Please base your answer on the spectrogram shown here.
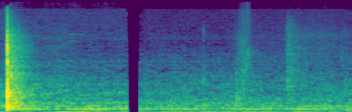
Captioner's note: hand pats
